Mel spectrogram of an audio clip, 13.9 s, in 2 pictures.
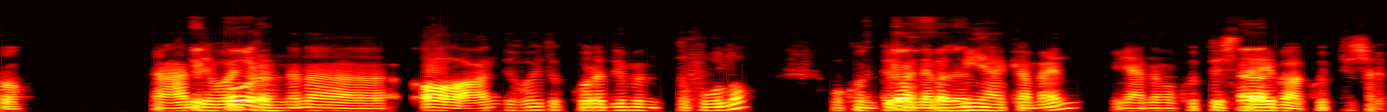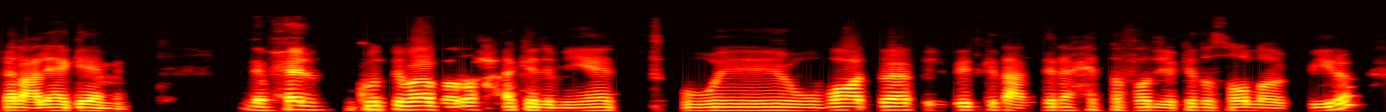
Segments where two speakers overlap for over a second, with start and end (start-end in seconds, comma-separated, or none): none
